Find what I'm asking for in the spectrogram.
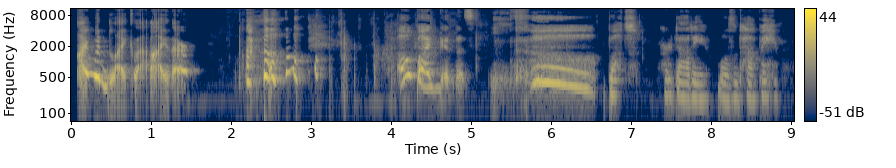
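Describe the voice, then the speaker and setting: A woman storyteller with a high, lively voice speaks to small children. She takes her time and breaks off into wondering exclamations about the pictures. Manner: exclamatory, wondering, addressing young listeners. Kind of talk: animated picture-book storytelling with asides. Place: bright living room with large glass doors.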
